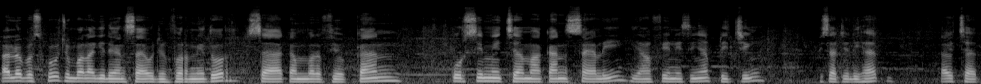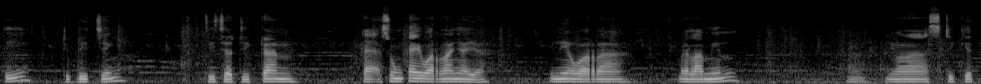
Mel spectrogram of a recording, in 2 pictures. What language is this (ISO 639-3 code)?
ind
